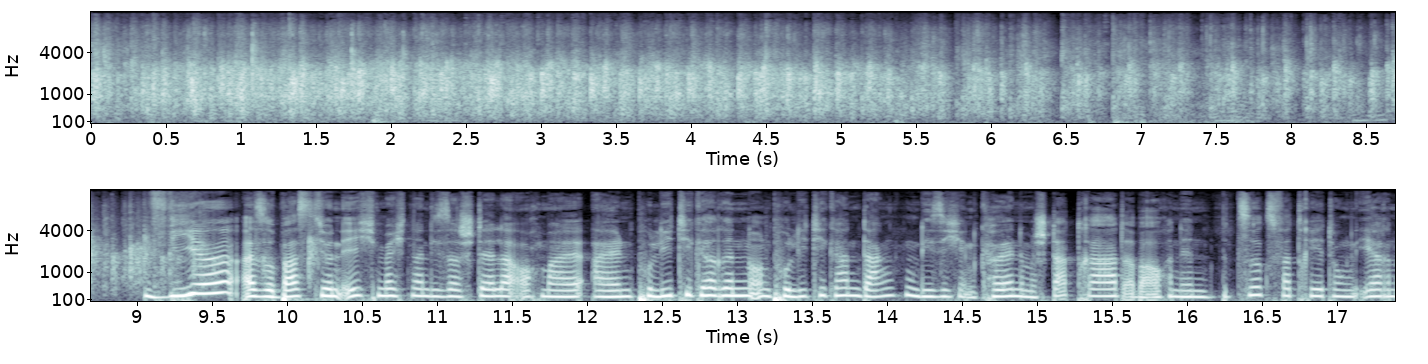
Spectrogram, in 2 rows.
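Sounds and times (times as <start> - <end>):
audience applause: 0.0 - 9.5
speech: 9.1 - 17.3.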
